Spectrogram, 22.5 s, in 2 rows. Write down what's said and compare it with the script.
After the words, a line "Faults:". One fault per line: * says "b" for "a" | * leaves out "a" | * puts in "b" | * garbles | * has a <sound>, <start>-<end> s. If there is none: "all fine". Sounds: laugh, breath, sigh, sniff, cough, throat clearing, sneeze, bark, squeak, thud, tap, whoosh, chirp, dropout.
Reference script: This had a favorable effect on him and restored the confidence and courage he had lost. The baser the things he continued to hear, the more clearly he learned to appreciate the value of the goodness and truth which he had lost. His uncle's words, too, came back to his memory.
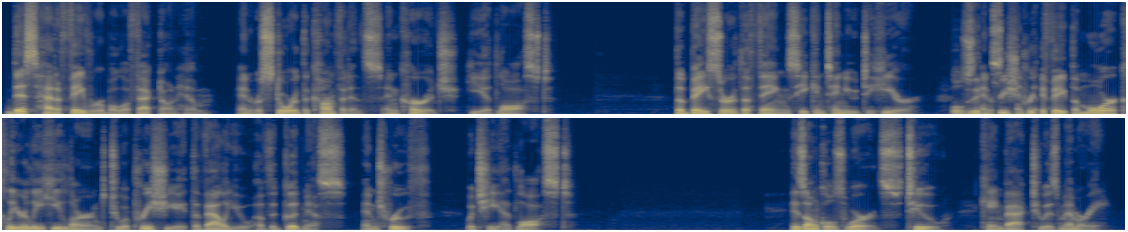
This had a favorable effect on him and restored the confidence and courage he had lost. The baser the things he continued to hear, [garbled] the more clearly he learned to appreciate the value of the goodness and truth which he had lost. His uncle's words, too, came back to his memory.
Faults:
* garbles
